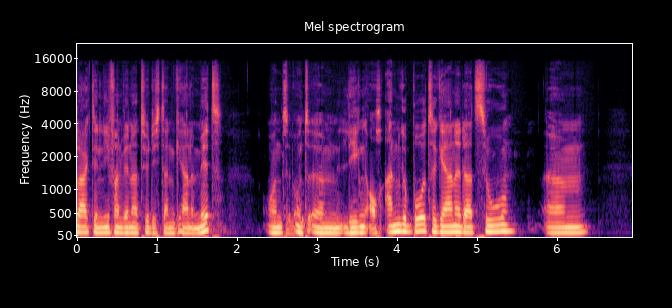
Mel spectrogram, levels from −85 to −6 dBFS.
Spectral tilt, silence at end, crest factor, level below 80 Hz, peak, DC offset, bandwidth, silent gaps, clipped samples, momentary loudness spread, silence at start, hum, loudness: -6.5 dB/octave; 0.55 s; 14 dB; -46 dBFS; 0 dBFS; 0.8%; 15 kHz; none; under 0.1%; 8 LU; 0 s; none; -16 LUFS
